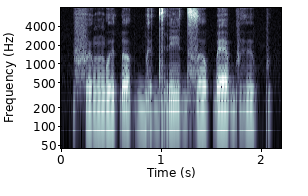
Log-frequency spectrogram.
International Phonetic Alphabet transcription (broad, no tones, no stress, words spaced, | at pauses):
føŋʷɨɗɤ ɡ͡bɨdridzɤ ɓɛbʱɨp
